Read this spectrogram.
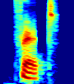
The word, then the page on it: fête: Indian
